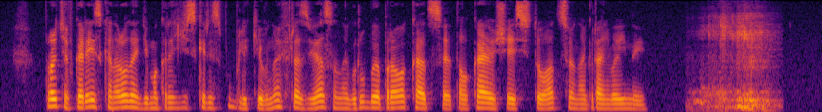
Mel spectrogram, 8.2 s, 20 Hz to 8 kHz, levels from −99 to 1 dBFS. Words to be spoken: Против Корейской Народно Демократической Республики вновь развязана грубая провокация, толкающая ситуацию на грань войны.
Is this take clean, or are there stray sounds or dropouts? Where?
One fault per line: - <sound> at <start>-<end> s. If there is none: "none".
- squeak at 6.8-7.8 s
